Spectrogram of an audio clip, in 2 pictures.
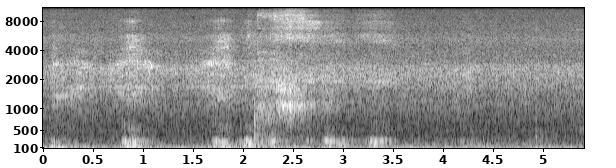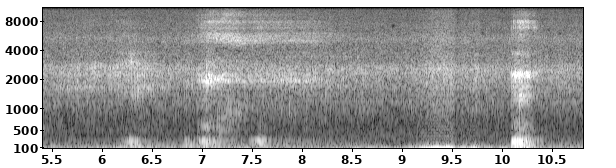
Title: American PitBull Terrier snores, runs around in a dream. Питбуль храпит и бегает во сне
